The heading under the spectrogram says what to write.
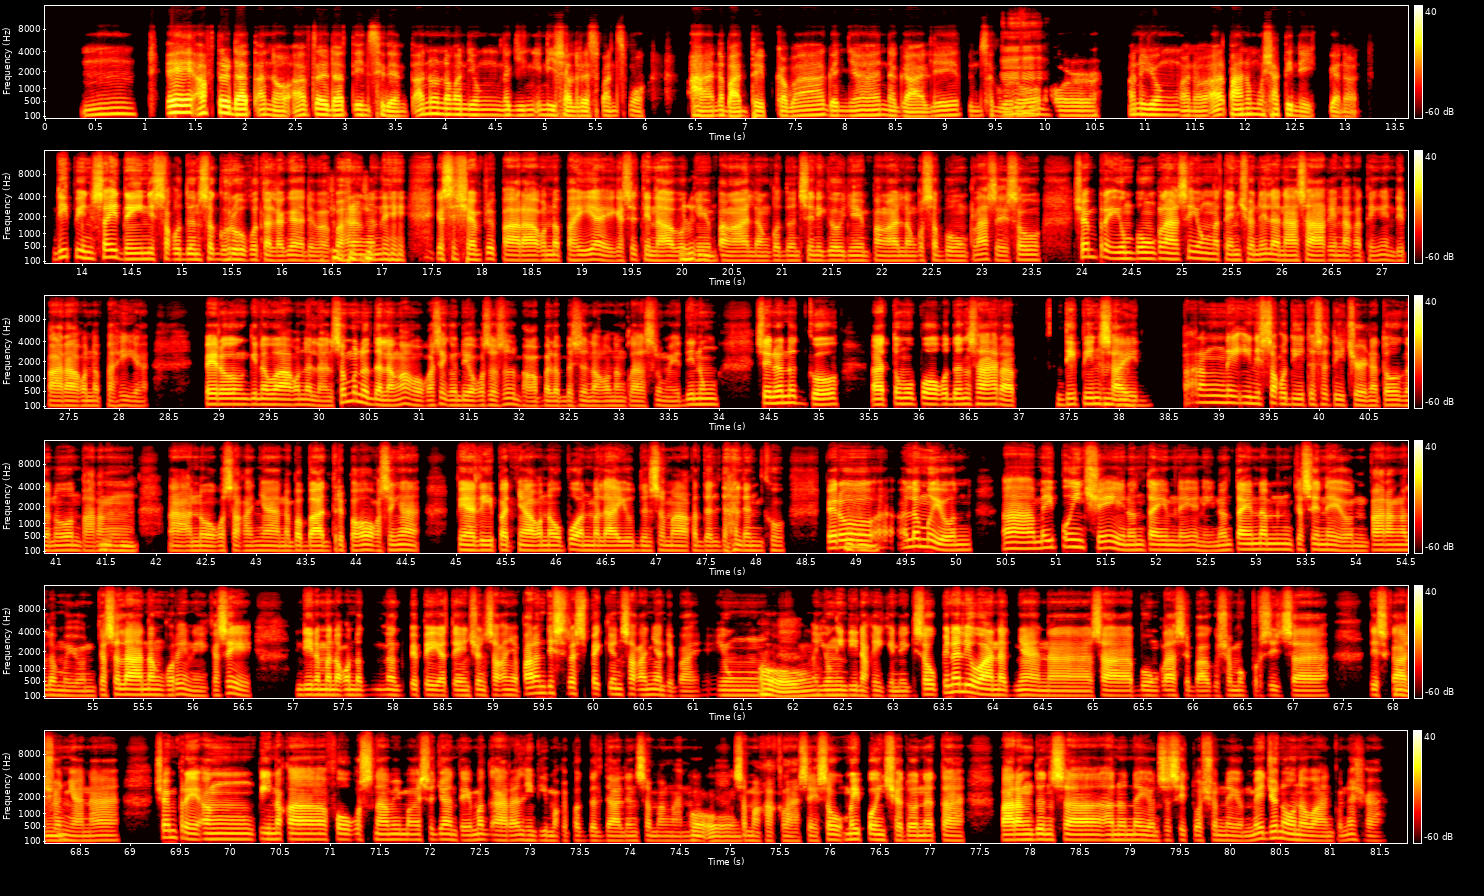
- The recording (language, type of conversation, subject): Filipino, podcast, Paano ka nakikinig para maintindihan ang kausap, at hindi lang para makasagot?
- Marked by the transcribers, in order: tapping; in English: "after that"; in English: "after that incident"; in English: "initial response"; other background noise; laughing while speaking: "parang ano eh"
